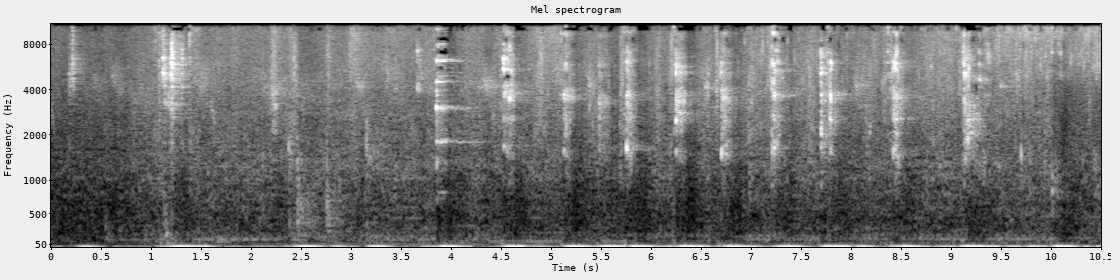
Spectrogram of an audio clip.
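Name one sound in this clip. Cutlery clinks against a ceramic bowl as pasta is tossed.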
